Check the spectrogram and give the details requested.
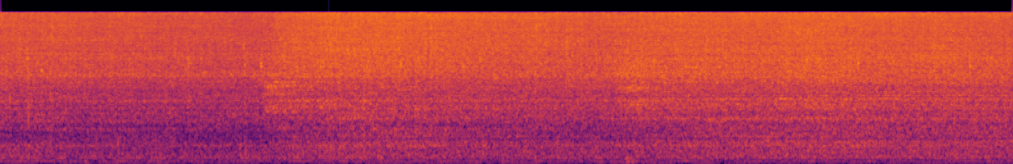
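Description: Chicken kebab skewers sizzling in hot oil on a flat tawa griddle, a steady hiss that gets louder about three seconds in as more skewers go onto the pan.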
